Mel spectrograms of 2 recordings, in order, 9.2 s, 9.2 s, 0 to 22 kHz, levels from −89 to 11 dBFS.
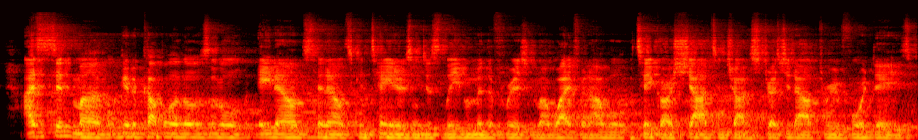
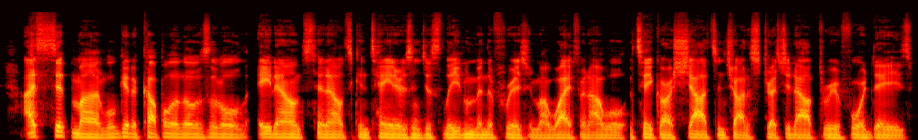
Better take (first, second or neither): second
